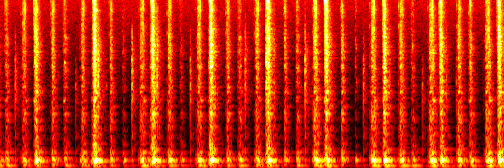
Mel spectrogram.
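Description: Steel-string acoustic guitar with a capo on the second fret, strummed up and down in a swung rhythm: a steady run of quick strums with a louder accented stroke recurring about every three-quarters of a second.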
